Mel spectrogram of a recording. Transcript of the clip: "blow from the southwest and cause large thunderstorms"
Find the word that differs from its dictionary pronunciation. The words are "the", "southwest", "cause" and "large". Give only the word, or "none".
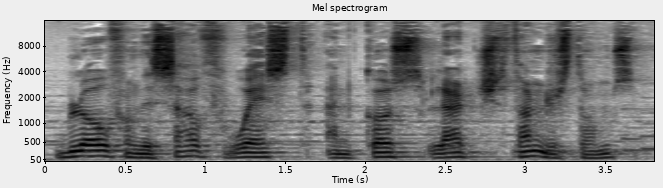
cause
